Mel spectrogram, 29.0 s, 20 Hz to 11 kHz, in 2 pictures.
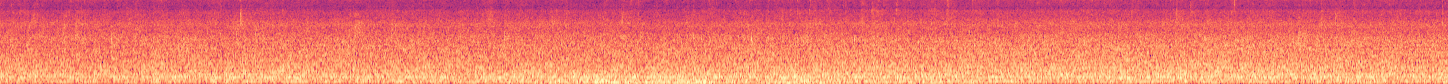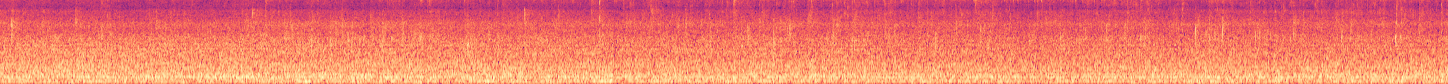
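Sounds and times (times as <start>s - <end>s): steady rain falling: 0.0s - 28.9s.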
